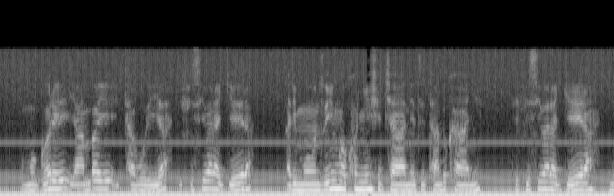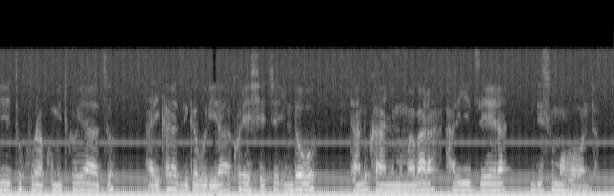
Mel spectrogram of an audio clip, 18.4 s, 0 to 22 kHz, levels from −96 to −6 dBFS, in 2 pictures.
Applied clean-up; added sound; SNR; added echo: none; Engine; -3 dB; none.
